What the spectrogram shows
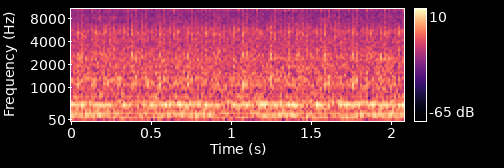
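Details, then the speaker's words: Cold 3.6 Pentastar V6 at idle, not run for a while: steady idle with a light, fast top-end tick; cold-start tick possible, owner suspects bank one rear cylinder head valvetrain, e.g. broken rocker arm. Not confirmed. "as you can hear this engineers ticking I highly suspect it's in bank one real cylinder head"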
